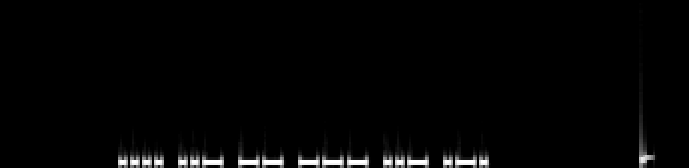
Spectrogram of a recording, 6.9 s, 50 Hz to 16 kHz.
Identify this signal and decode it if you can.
Morse code, heard as a keyed tone, about 20 wpm, 700 Hz. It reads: HUMOUR
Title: 6 Letter Words - First 3 Letters Given - 20wpm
